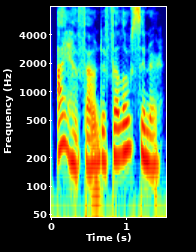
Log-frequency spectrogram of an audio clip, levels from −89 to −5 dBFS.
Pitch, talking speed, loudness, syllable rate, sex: 205 Hz, 235 wpm, -18 LUFS, 5.9 syllables/s, female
